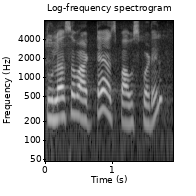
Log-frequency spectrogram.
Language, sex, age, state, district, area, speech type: Marathi, female, 30-45, Maharashtra, Mumbai Suburban, urban, read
